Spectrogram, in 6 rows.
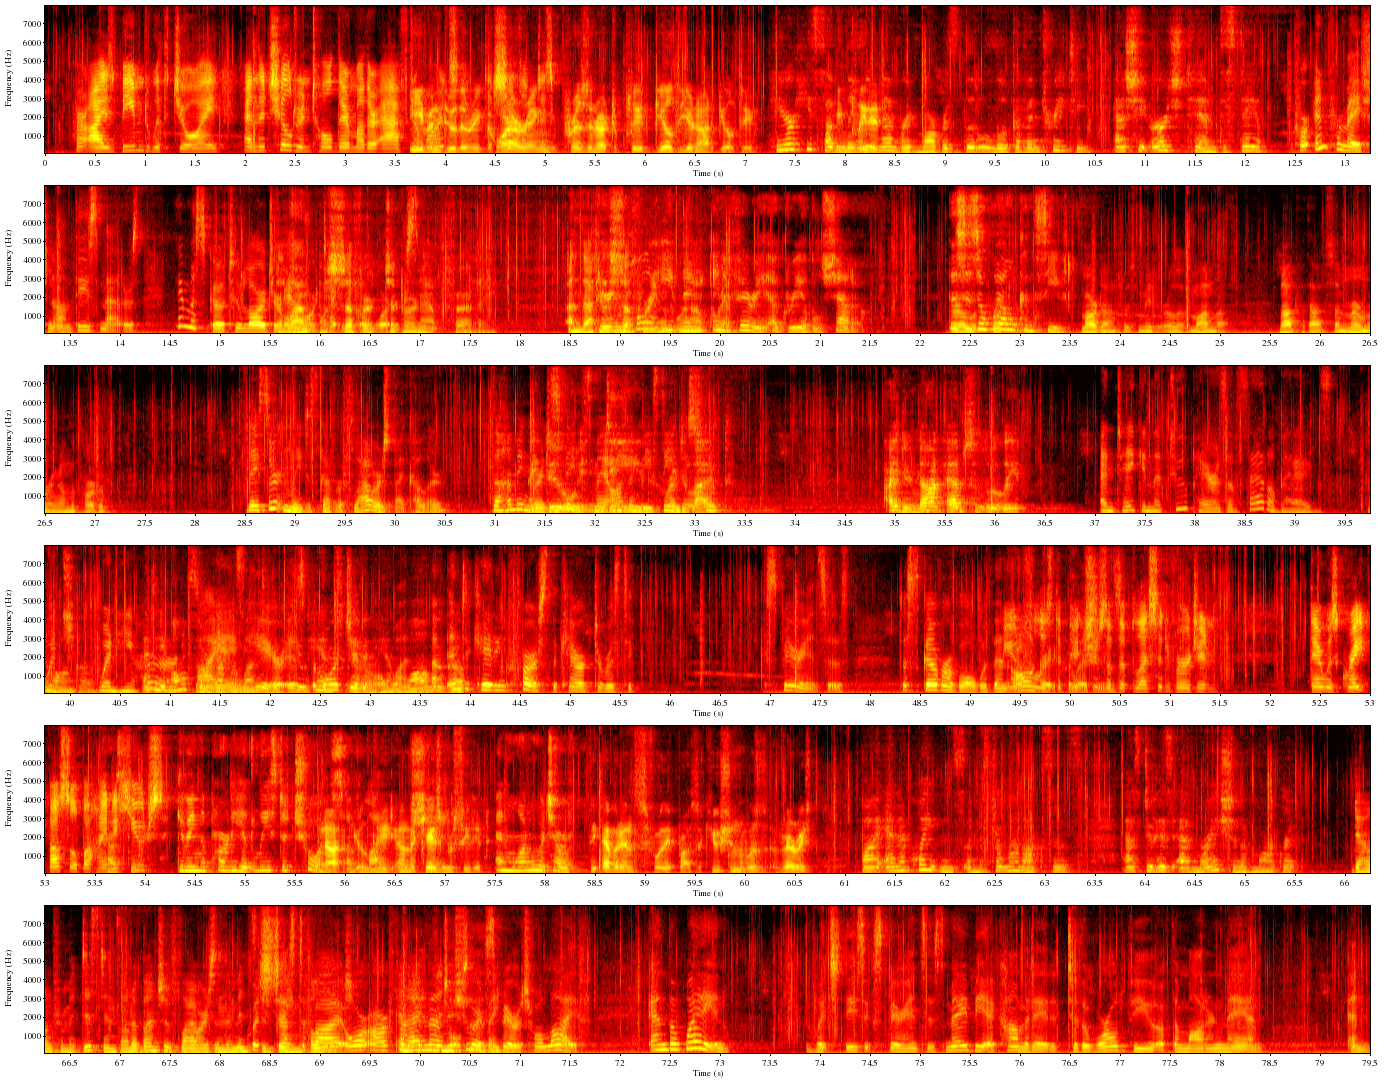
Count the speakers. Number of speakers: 10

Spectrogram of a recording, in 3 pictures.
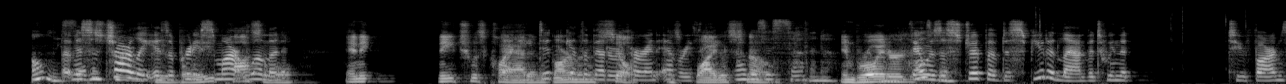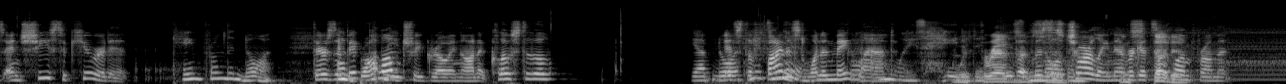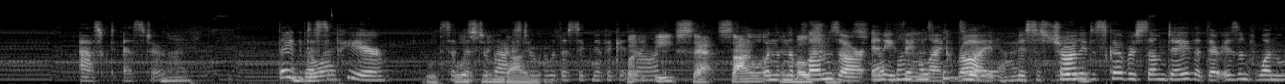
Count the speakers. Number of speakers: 3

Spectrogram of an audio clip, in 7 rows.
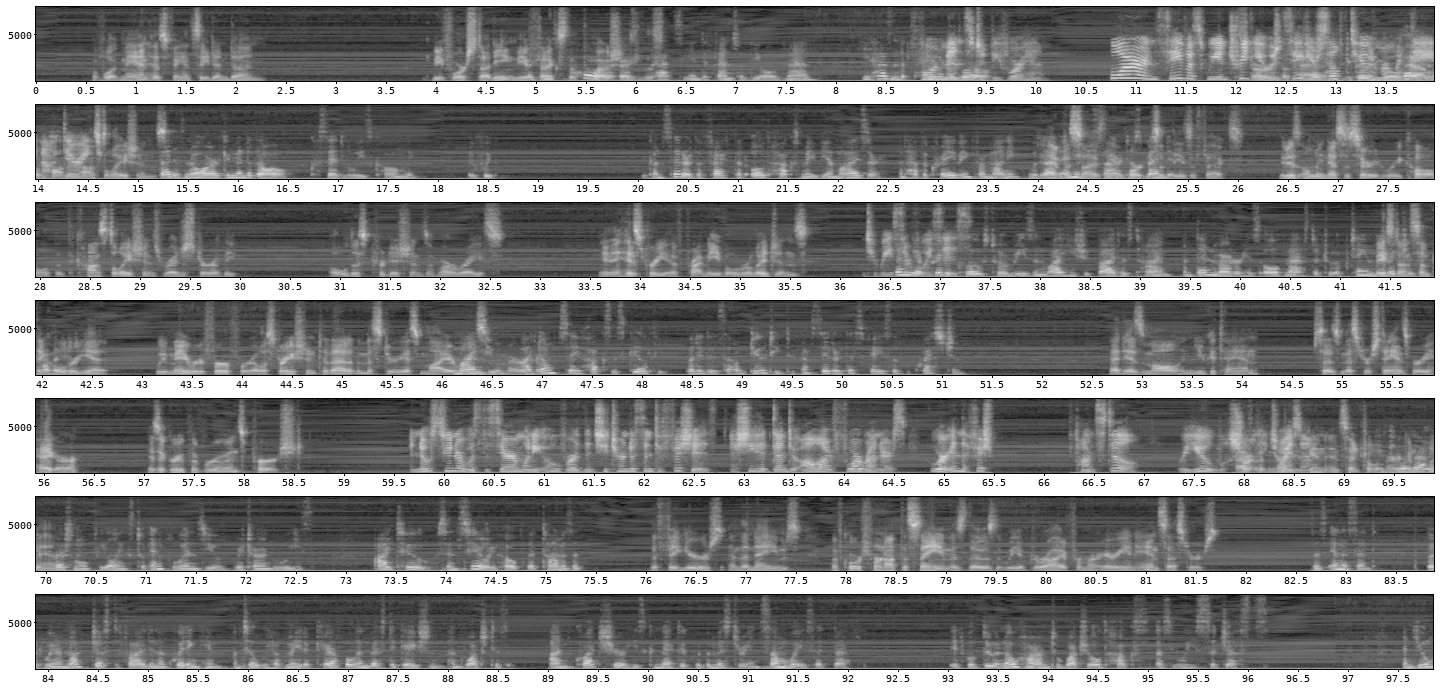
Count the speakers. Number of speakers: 3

